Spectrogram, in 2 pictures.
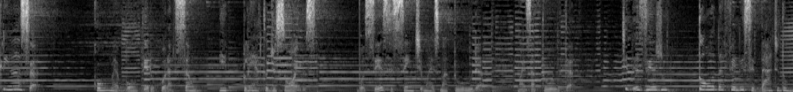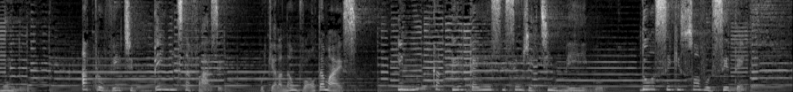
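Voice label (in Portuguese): Aniversário de 15 Anos, female, Amiga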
